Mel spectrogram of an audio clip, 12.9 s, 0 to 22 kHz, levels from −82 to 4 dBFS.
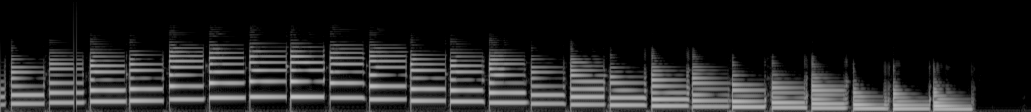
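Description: A gap at a join of encoded pieces opens at 0.92 s and lasts about 32 ms, to 0.95 s. Separately encoded segments were spliced untrimmed, so encoder delay and end padding leave a brief silence with smeared edges before the music resumes where it stopped.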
